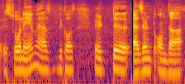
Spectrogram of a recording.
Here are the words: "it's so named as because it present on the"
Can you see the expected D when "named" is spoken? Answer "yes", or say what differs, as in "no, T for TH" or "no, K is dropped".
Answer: no, D is dropped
